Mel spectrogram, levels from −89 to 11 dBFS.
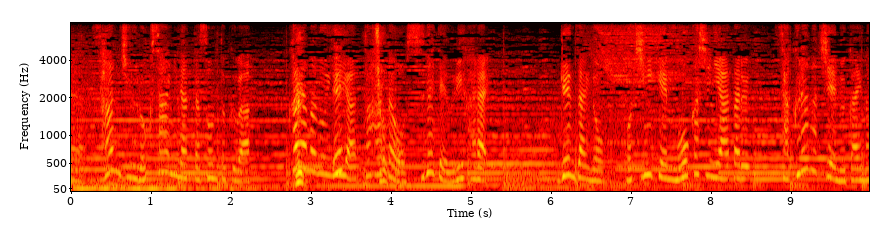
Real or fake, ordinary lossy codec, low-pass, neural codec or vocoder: real; none; none; none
